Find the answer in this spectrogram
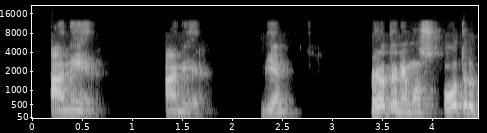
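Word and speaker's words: ἀνήρ: palabra, y dice que ese espíritu suave, o también se le conoce como espíritu débil, no se pronuncia, o sea, simplemente aquí leeríamos la vocal sin problema. Aner, aner.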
